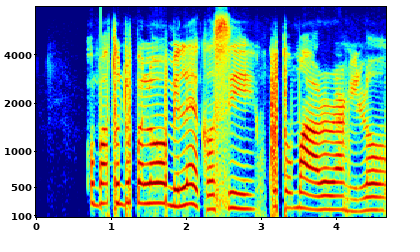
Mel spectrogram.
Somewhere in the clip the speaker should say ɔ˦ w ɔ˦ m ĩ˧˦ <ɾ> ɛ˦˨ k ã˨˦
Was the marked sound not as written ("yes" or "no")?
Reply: yes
